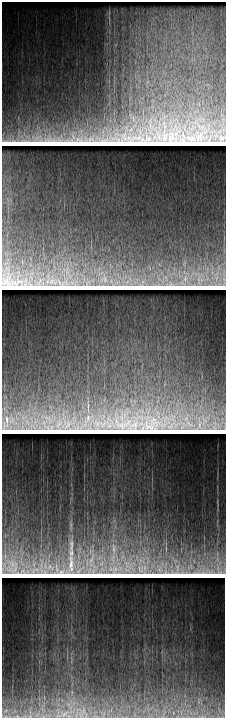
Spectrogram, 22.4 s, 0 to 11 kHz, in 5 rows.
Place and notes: Jizanmilek, Ponso no Tao - Rocky coast
Rocky coast, Small pier, sound of the waves
Zoom H6 +Rode NT4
